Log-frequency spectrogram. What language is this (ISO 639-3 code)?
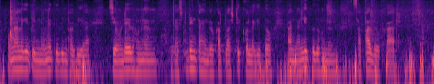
sat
